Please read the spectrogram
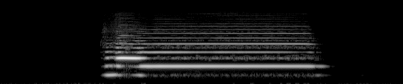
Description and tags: Flute - Gsharp5 - bad-attack
Part of the Good-sounds dataset of monophonic instrumental sounds.
instrument::flute
note::Gsharp
octave::5
midi note::68
good-sounds-id::3079
Intentionally played as an example of bad-attack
